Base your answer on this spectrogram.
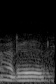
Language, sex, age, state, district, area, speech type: Bodo, female, 60+, Assam, Chirang, rural, spontaneous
